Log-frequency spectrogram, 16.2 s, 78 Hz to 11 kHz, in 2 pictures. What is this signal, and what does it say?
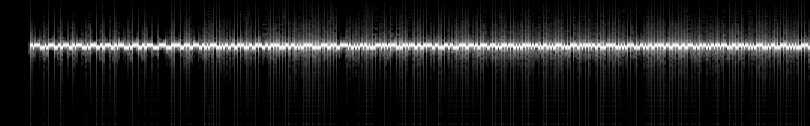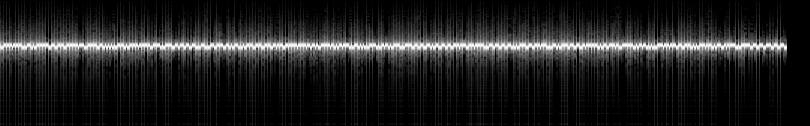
NAVTEX (SITOR-B), 100 baud, 170 Hz shift, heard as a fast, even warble, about 1800 Hz centre. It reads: ZCZC GB27 NAV WARNING 86. WRECK IN PSN 43-48N 129-14E. WIDE BERTH REQUESTED. NNNN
